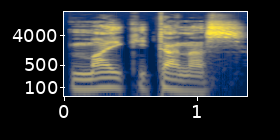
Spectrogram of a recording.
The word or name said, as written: Maikitanas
